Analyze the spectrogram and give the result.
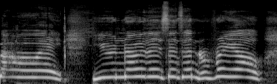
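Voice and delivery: fed-up, irritated yell. Describing a movie scene, acting out Velma's line to Shaggy and Scooby, mock-angry Velma shout. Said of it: "gets so angry".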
